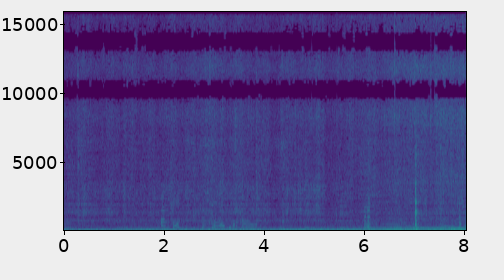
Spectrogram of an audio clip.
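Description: Durian flowers stir-frying in a pan, sizzling steadily while being stirred, with a single sharp knock about seven seconds in.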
